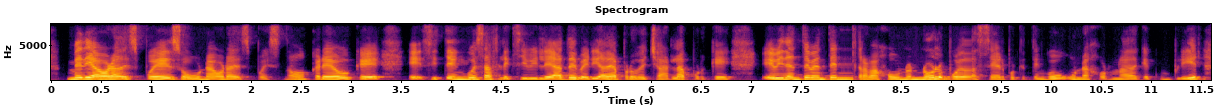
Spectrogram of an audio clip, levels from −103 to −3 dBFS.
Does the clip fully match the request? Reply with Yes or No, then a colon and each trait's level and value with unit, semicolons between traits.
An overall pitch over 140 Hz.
Yes: high, 190 Hz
